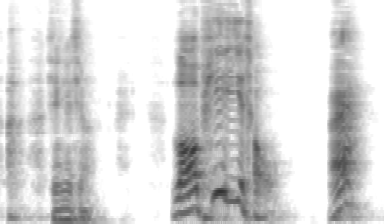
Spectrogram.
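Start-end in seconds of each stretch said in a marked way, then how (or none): none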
